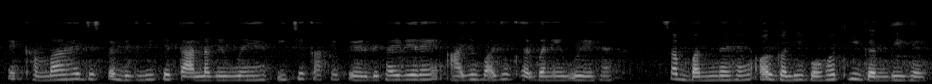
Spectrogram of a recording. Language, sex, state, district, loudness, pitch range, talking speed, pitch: Hindi, female, Uttar Pradesh, Etah, -35 LUFS, 190-225 Hz, 205 wpm, 200 Hz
